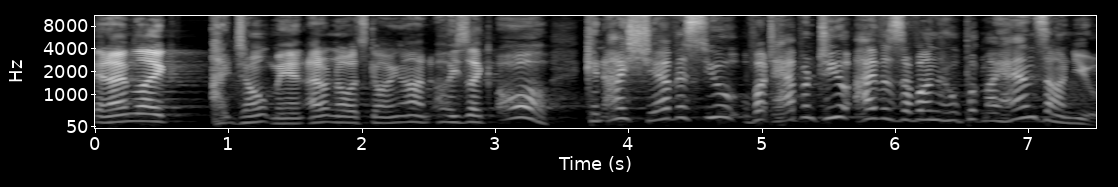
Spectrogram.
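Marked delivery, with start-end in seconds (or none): 3.0-7.5 put-on mangled, high-pitched Dutch accent. Retelling what a man said when he came up to the speaker, in a bad dutch accent. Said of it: "I'm going to butcher the Dutch accent".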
